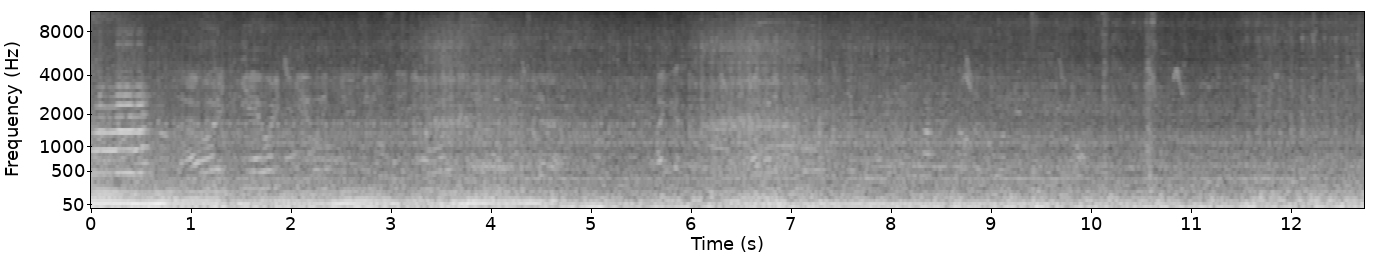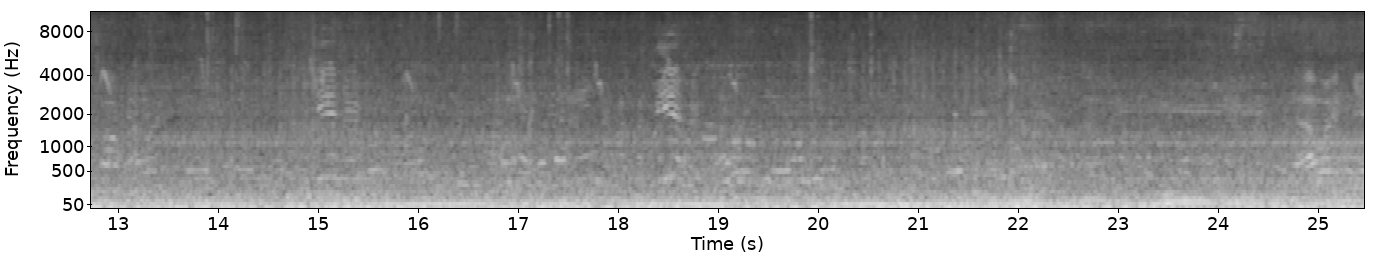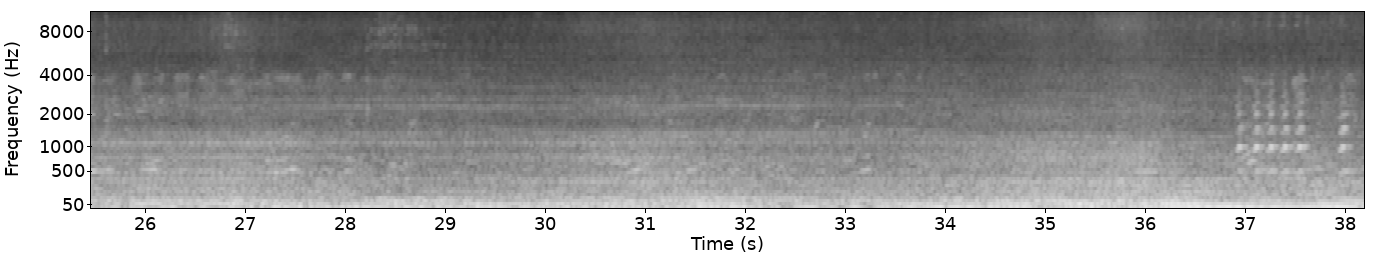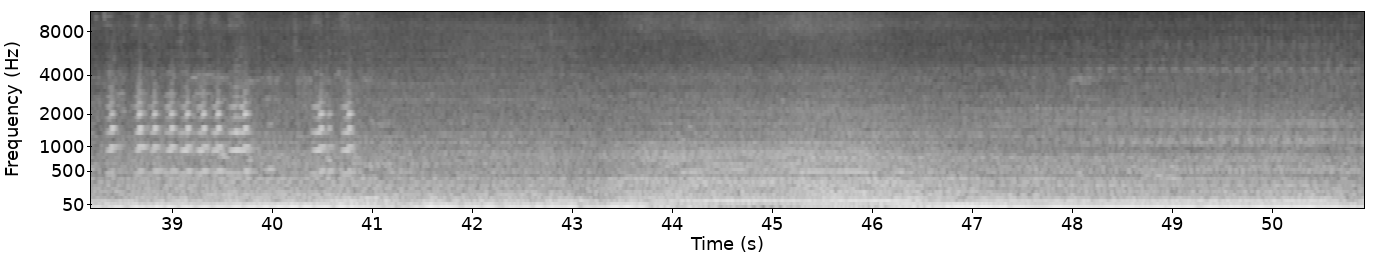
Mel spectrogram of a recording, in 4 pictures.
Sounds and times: Morning bustle at the regional bus station 0.0 - 50.9

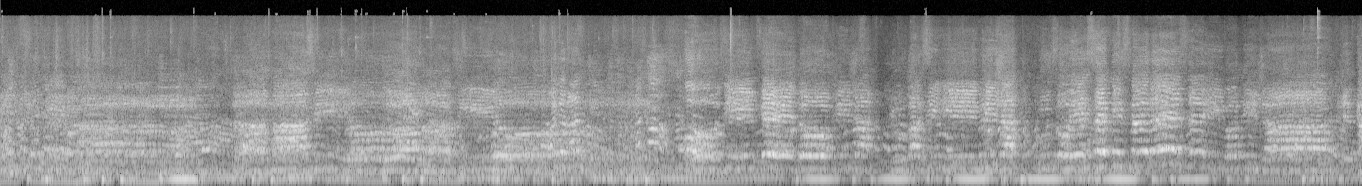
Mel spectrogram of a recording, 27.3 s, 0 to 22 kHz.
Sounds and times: people singing and celebrating 0.0 - 27.2

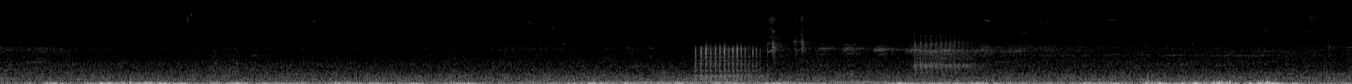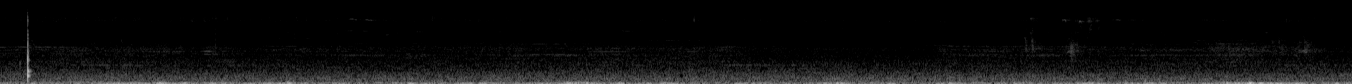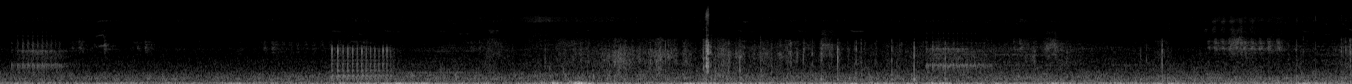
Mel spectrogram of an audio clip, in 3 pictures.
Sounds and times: woodpecker 6.9 - 8.2
woodpecker 9.1 - 9.8
woodpecker 27.2 - 27.9
woodpecker 29.7 - 31.0
woodpecker 34.1 - 37.7

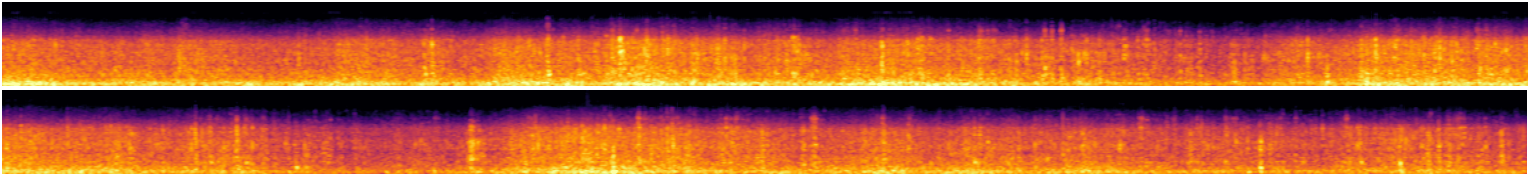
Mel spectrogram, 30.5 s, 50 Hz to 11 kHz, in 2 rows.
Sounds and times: trunk of an Olive tree on a windy day 0.0 - 30.5

